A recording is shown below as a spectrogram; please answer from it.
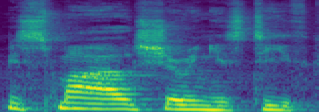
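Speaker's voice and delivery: ordinary delivery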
